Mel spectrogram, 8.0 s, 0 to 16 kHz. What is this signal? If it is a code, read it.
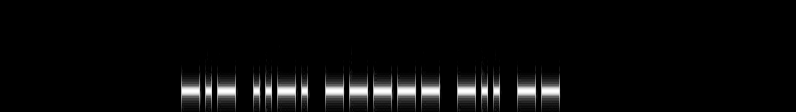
Morse code, heard as a keyed tone, about 20 wpm, 700 Hz. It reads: KF0DM
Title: USA Call Signs - 5 Characters - Repeated 2x - 20wpm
